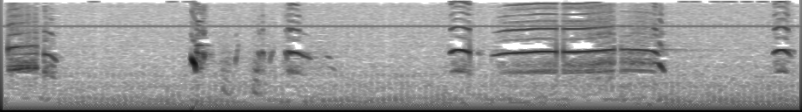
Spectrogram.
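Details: Osprey defending its nest at RSPB Loch Garten in Scotland, with lousy sound quality: clusters of piercing, quavering whistles, including a drawn-out wavering call near the end, over a noisy hum.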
